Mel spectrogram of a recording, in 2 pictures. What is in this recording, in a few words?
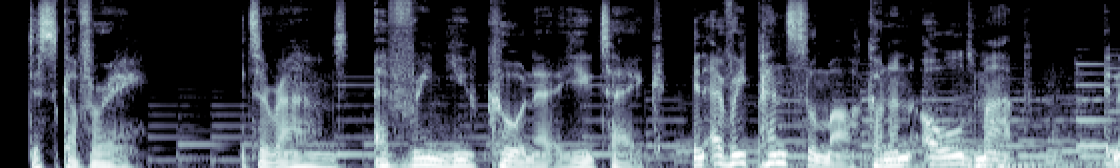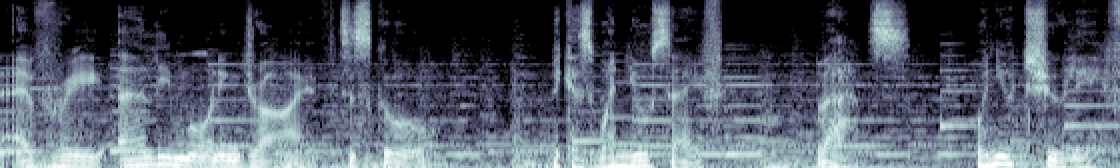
UK corporate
